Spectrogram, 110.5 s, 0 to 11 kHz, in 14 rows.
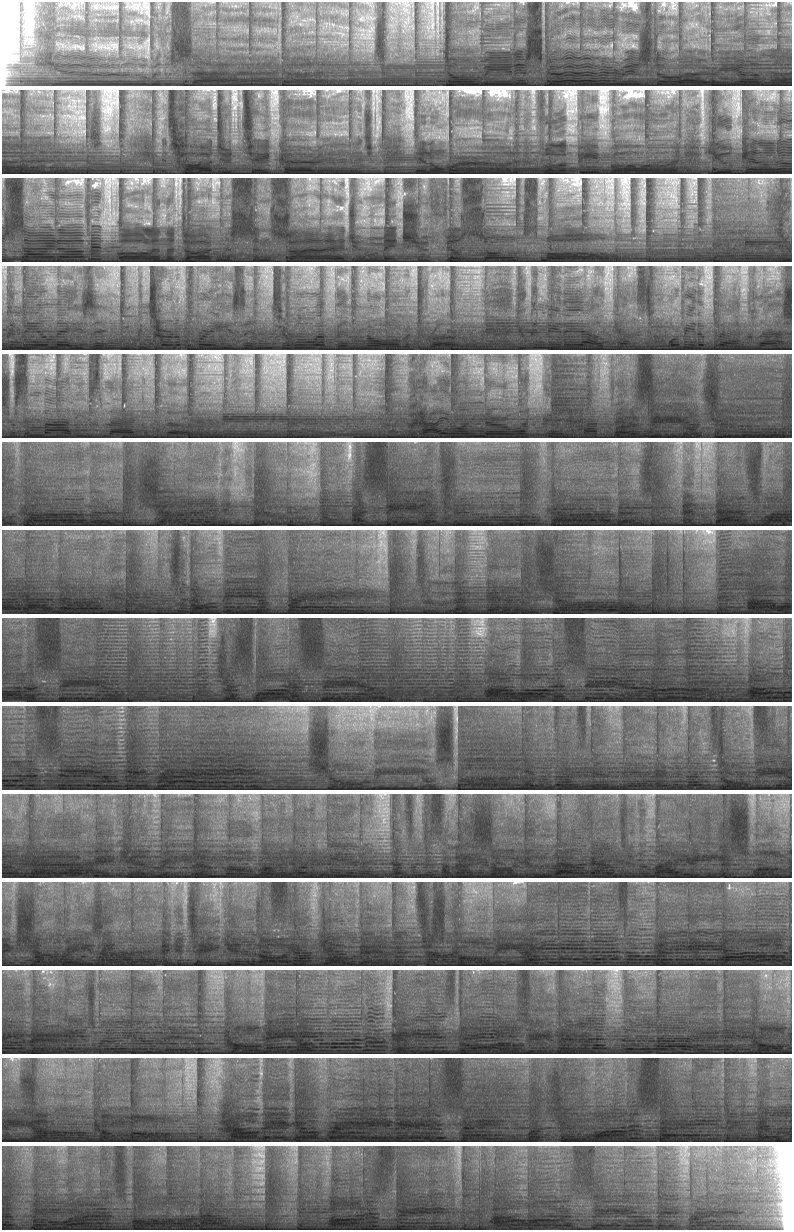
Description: Choral Early 2000's Pop Graduation/Inspirational
SATB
